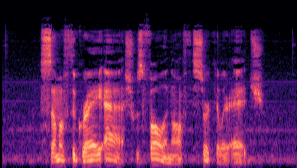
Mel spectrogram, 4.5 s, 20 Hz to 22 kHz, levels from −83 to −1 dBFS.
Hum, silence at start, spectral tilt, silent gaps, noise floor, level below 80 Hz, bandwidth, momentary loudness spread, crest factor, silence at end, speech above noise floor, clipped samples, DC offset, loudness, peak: none; 0.6 s; -2.5 dB/octave; none; -45 dBFS; -62 dBFS; 12.5 kHz; 9 LU; 18 dB; 0.5 s; 28 dB; under 0.1%; under 0.1%; -16 LUFS; 0 dBFS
